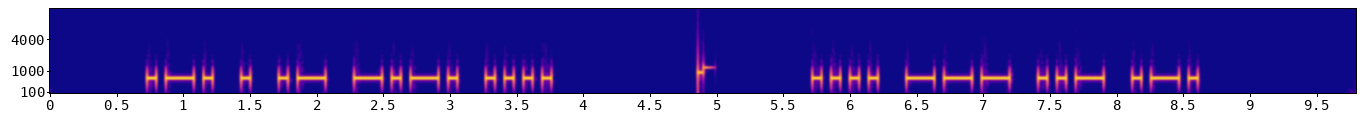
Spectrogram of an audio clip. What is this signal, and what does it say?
Morse code, heard as a keyed tone, about 17 wpm, 700 Hz. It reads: REACH HOUR
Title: Sentences from Top 400 Words - New Word Drill - 17wpm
